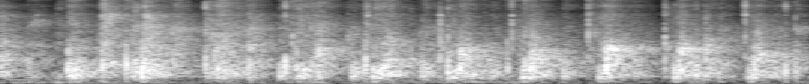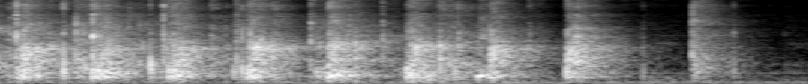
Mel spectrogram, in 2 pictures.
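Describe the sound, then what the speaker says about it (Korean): Audience applause at a church testimony talk, a dense burst of hand clapping that rings out for several seconds, loud and close, then thins and stops near the end. "우리 아버님께 감사의 박수 한번."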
